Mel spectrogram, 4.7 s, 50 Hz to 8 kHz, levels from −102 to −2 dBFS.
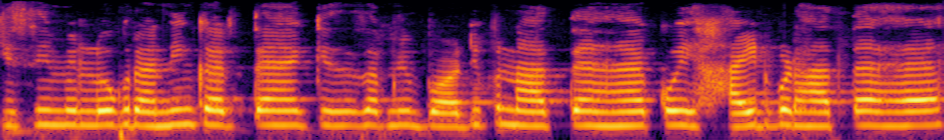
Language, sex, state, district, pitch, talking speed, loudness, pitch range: Hindi, female, Chhattisgarh, Sarguja, 275 Hz, 205 wpm, -15 LUFS, 265-280 Hz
